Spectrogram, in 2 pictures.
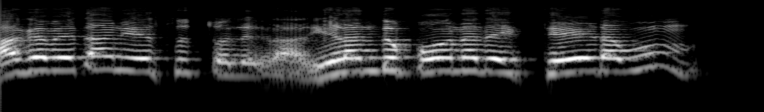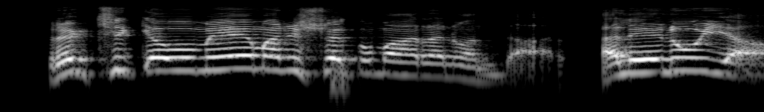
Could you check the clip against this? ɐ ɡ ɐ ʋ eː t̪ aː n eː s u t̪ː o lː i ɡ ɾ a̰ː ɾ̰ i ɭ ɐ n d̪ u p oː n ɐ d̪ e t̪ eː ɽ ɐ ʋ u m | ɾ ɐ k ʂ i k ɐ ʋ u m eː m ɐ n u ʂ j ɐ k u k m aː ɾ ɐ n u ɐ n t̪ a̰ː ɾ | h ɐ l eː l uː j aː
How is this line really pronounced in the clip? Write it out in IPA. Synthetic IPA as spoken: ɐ ɡ ɐ ʋ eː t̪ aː n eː s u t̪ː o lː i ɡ ɾ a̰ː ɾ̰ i ɭ ɐ n d̪ u p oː n ɐ d̪ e t̪ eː ɽ ɐ ʋ u m | ɾ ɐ k ʂ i k ɐ ʋ u m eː m ɐ n u ʂ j ɐ k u m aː ɾ ɐ n u ɐ n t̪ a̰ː ɾ | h ɐ l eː l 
